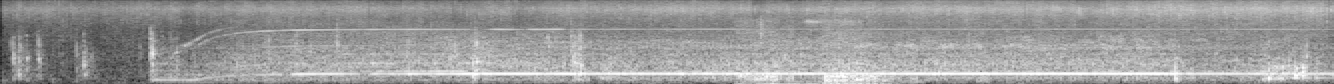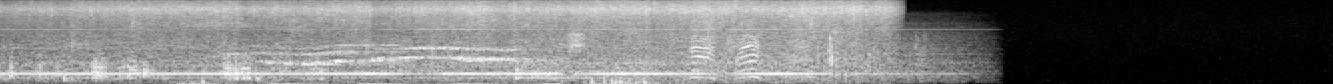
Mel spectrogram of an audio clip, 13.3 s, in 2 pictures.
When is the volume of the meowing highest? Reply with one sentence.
The volume of the meowing peaks at 4 seconds.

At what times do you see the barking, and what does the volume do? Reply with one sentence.
You can't hear the barking here.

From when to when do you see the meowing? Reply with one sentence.
You can hear the meowing from 3.6 to 4.5 s and from 7.5 to 9.5 s.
